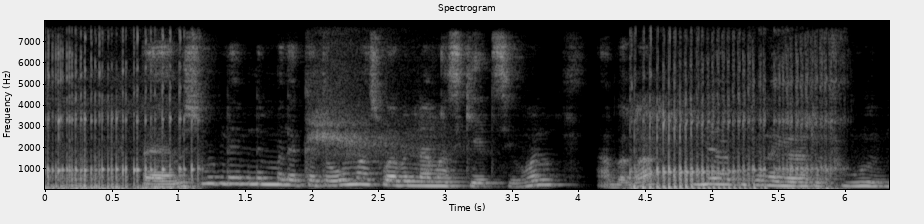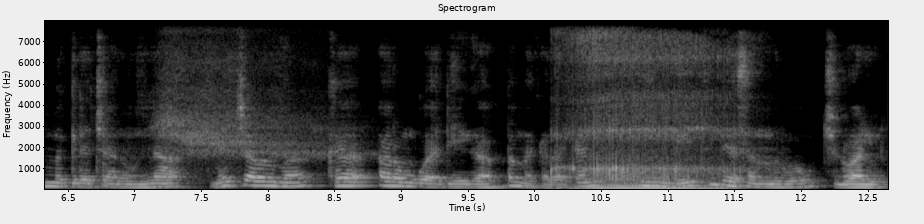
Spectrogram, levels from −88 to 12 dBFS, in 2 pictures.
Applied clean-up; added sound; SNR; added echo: none; Breathing; 5 dB; reverberation time 0.2 s.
